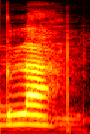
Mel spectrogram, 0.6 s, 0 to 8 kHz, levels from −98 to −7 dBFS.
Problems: none marked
